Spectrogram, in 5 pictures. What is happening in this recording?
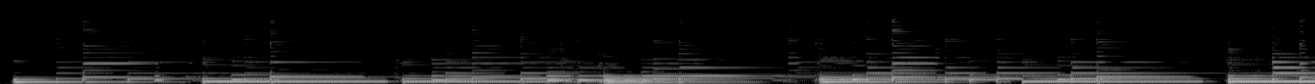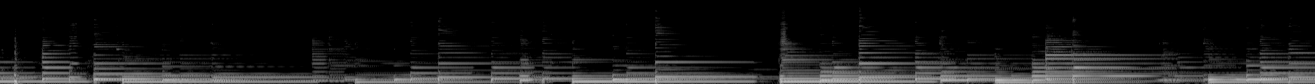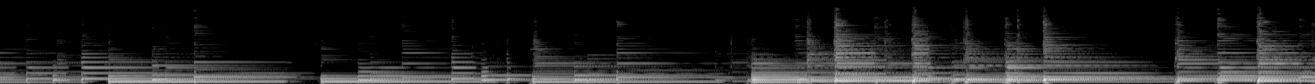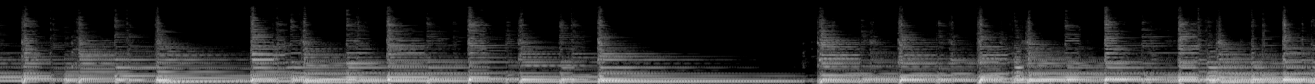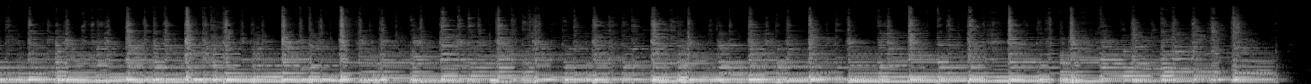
Progressive Random
This is a solo classical guitar song. It starts off with slow pitching and then finishes on a fast chord based rhythm.
chord, open-chords, clean, chords, rock, guitar, acoustic, nylon-guitar, progressive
